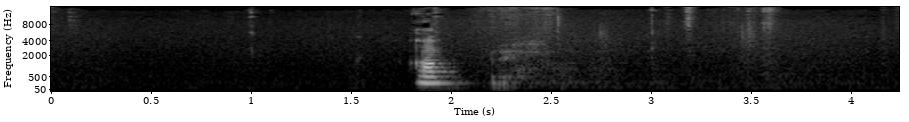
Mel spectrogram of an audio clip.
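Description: One short spoken word, with a few faint clicks from a tapestry needle and yarn being worked through the holes of a small round basswood loom.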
